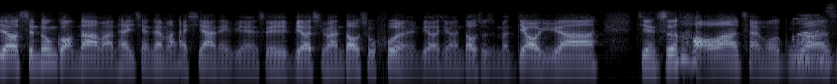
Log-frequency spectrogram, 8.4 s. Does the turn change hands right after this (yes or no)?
no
